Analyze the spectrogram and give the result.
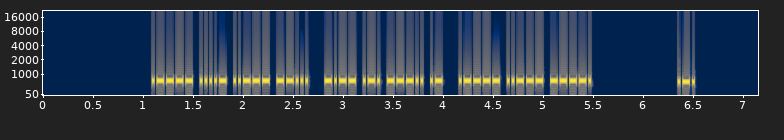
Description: Morse code, heard as a keyed tone, about 50 wpm, 700 Hz. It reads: 1427 YR8A 129 R
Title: Worked All Europe DX Contest - QTC Exchange - 50wpm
